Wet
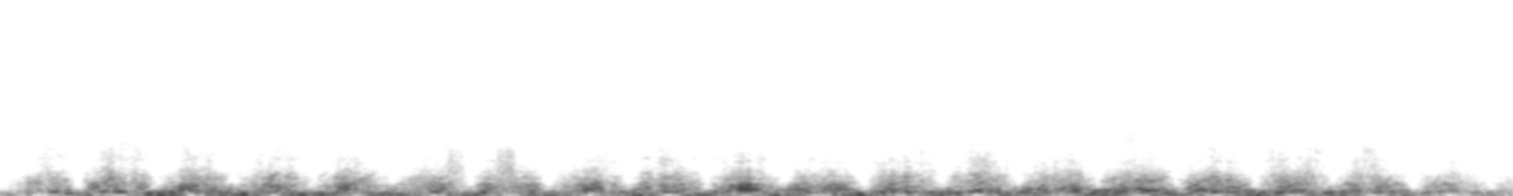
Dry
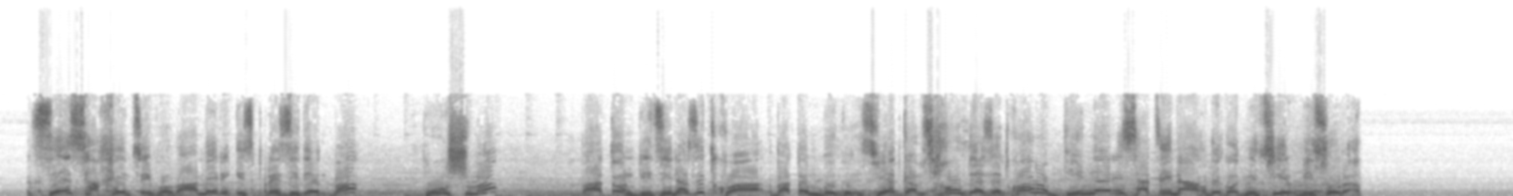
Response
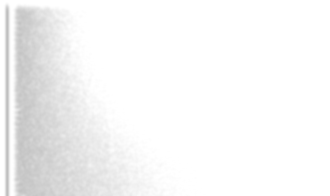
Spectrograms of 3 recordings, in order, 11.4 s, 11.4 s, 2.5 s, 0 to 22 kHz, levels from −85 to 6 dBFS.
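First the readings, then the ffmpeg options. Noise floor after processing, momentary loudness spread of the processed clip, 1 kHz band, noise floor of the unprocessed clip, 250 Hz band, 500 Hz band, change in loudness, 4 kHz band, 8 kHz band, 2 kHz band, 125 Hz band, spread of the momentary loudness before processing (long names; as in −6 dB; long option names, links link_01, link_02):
−45 dBFS, 10 LU, −1.5 dB, −49 dBFS, −6.0 dB, −3.5 dB, −4.5 dB, below −25 dB, below −40 dB, −7.5 dB, +1.0 dB, 5 LU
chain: -filter_complex "[0:a]asplit=2[link_01][link_02];[link_02]alimiter=level_in=3.5dB:limit=-24dB:level=0:latency=1,volume=-3.5dB,volume=-2dB[link_03];[link_01][link_03]amix=inputs=2:normalize=0,lowpass=frequency=1800:width=0.5412,lowpass=frequency=1800:width=1.3066,aecho=1:1:365|730|1095|1460|1825|2190:0.631|0.315|0.158|0.0789|0.0394|0.0197,acrossover=split=470[link_04][link_05];[link_04]aeval=exprs='val(0)*(1-1/2+1/2*cos(2*PI*1.7*n/s))':channel_layout=same[link_06];[link_05]aeval=exprs='val(0)*(1-1/2-1/2*cos(2*PI*1.7*n/s))':channel_layout=same[link_07];[link_06][link_07]amix=inputs=2:normalize=0,highpass=41,afftfilt=real='re*2.83*eq(mod(b,8),0)':imag='im*2.83*eq(mod(b,8),0)':win_size=2048:overlap=0.75"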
